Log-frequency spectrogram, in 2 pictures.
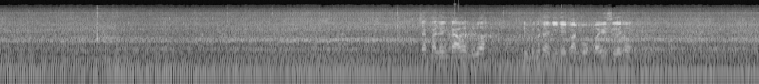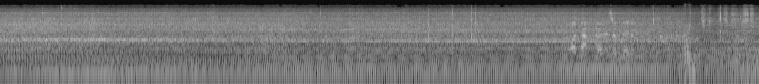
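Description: A vehicle engine hums steadily while driving along a road.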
